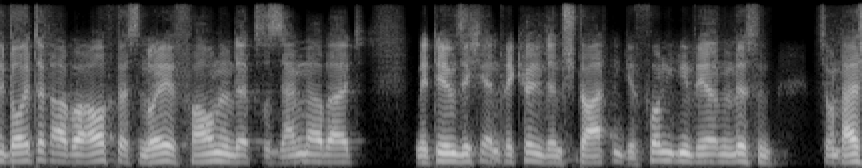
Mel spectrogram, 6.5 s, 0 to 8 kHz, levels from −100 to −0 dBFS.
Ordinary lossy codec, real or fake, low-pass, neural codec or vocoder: none; fake; 7.2 kHz; codec, 16 kHz, 0.5 kbps, X-Codec, HuBERT features, trained on general audio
